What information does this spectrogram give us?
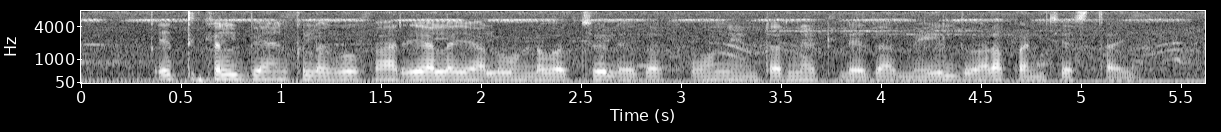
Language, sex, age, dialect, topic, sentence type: Telugu, female, 18-24, Central/Coastal, banking, statement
